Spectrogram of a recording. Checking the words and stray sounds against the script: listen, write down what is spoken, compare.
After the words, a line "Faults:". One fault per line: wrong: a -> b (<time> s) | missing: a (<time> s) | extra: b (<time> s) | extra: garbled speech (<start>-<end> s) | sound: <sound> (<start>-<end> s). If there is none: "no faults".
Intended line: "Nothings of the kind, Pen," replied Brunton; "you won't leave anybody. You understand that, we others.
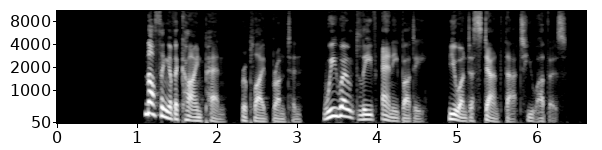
"Nothing of the kind, Pen," replied Brunton; "we won't leave anybody. You understand that, you others.
Faults:
wrong: Nothings -> Nothing (1.1 s)
wrong: you -> we (3.4 s)
wrong: we -> you (5.9 s)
